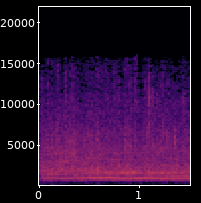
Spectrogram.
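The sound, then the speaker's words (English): A steady wash of applause from a crowd for a group of women, many hands clapping together in a dense, even patter that holds at a constant level for the whole moment, with no voices over it. “So, come on, can we give these ladies a round of applause?”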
